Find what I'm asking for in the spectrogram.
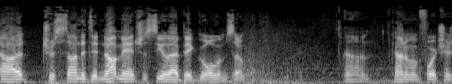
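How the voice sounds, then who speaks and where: A man talks fairly quickly at a medium pitch while noticeable background noise runs underneath. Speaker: gaming commentator. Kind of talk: esports game commentary. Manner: casual, talkative.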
